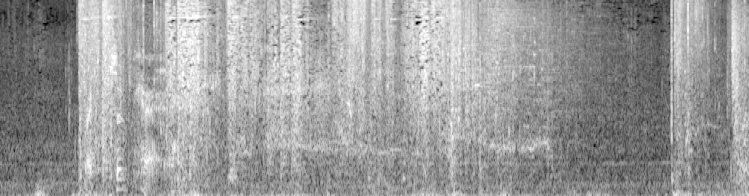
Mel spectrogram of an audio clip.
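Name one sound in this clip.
Skeletons clash and crack as they fight, with bones breaking.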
